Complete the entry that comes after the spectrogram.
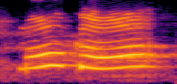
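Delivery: high call. Real, not acted. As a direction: call the dog over. Calling the dog.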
